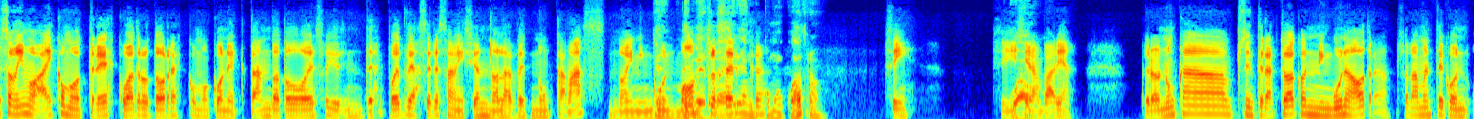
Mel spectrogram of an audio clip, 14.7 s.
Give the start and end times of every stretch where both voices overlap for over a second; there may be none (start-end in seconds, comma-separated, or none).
6.5-7.7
